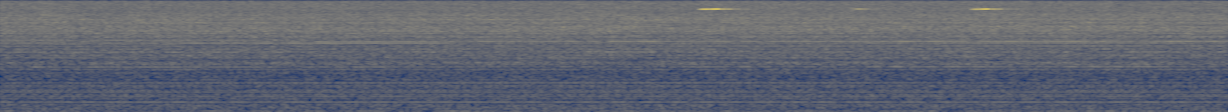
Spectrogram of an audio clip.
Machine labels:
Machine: pump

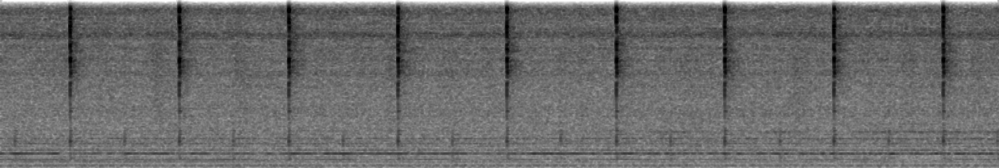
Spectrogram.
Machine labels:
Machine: valve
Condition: normal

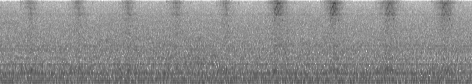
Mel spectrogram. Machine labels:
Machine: slide rail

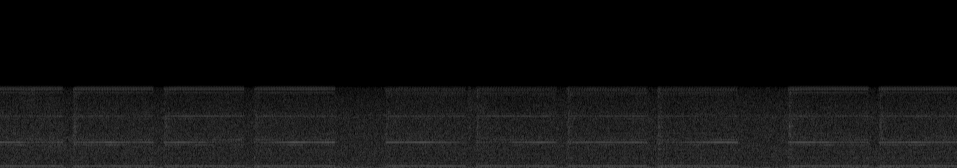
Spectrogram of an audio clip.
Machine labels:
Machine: slide rail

